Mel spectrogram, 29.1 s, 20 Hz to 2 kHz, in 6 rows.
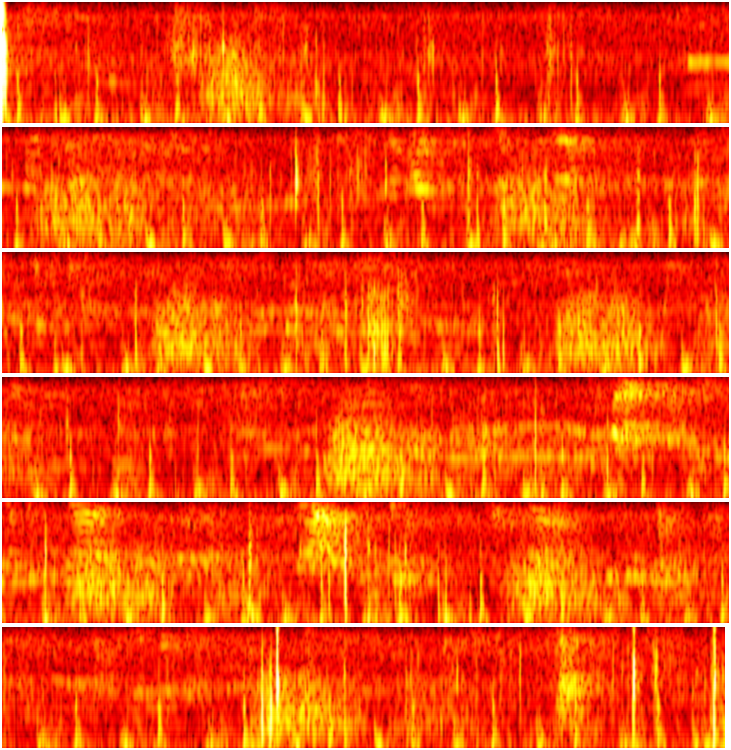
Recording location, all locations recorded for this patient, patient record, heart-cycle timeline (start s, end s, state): aortic valve (AV)
aortic valve (AV)+pulmonary valve (PV)+tricuspid valve (TV)+mitral valve (MV)
#Age: Child
#Sex: Male
#Height: 136.0 cm
#Weight: 31.3 kg
#Pregnancy status: False
#Murmur: Present
#Murmur locations: aortic valve (AV)+pulmonary valve (PV)
#Most audible location: pulmonary valve (PV)
#Systolic murmur timing: Early-systolic
#Systolic murmur shape: Plateau
#Systolic murmur grading: I/VI
#Systolic murmur pitch: Low
#Systolic murmur quality: Harsh
#Diastolic murmur timing: nan
#Diastolic murmur shape: nan
#Diastolic murmur grading: nan
#Diastolic murmur pitch: nan
#Diastolic murmur quality: nan
#Outcome: Normal
#Campaign: 2014 screening campaign
0.00	0.36	unannotated
0.36	0.48	S1
0.48	0.60	systole
0.60	0.70	S2
0.70	0.92	diastole
0.92	1.02	S1
1.02	1.14	systole
1.14	1.24	S2
1.24	1.44	diastole
1.44	1.58	S1
1.58	1.68	systole
1.68	1.78	S2
1.78	1.98	diastole
1.98	2.10	S1
2.10	2.22	systole
2.22	2.32	S2
2.32	2.50	diastole
2.50	2.62	S1
2.62	2.76	systole
2.76	2.84	S2
2.84	3.04	diastole
3.04	3.14	S1
3.14	3.26	systole
3.26	3.36	S2
3.36	3.58	diastole
3.58	3.68	S1
3.68	3.80	systole
3.80	3.90	S2
3.90	4.12	diastole
4.12	4.24	S1
4.24	4.36	systole
4.36	4.46	S2
4.46	4.68	diastole
4.68	4.80	S1
4.80	4.92	systole
4.92	5.00	S2
5.00	5.22	diastole
5.22	5.36	S1
5.36	5.46	systole
5.46	5.56	S2
5.56	5.78	diastole
5.78	5.90	S1
5.90	6.04	systole
6.04	6.12	S2
6.12	6.32	diastole
6.32	6.42	S1
6.42	6.54	systole
6.54	6.64	S2
6.64	6.86	diastole
6.86	6.96	S1
6.96	7.08	systole
7.08	7.18	S2
7.18	7.38	diastole
7.38	7.50	S1
7.50	7.62	systole
7.62	7.72	S2
7.72	7.94	diastole
7.94	8.06	S1
8.06	8.16	systole
8.16	8.26	S2
8.26	8.44	diastole
8.44	8.58	S1
8.58	8.72	systole
8.72	8.84	S2
8.84	9.02	diastole
9.02	29.06	unannotated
